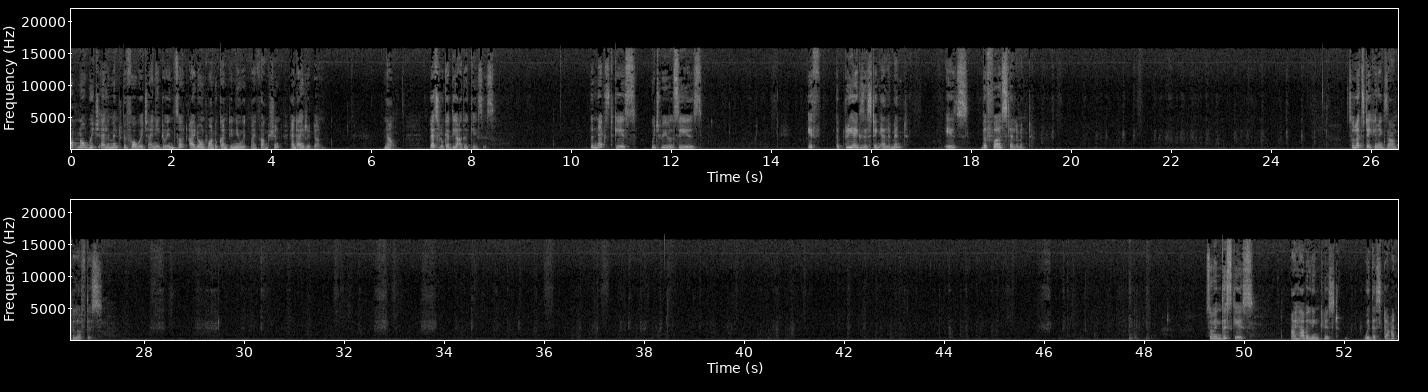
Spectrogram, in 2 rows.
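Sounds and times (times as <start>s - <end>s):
steady low hum: 0.0s - 53.0s
marker pen scratching on paper: 18.3s - 24.9s, 28.1s - 47.1s.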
